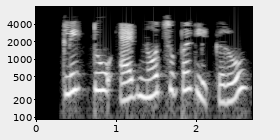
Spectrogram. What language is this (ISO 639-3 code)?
guj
